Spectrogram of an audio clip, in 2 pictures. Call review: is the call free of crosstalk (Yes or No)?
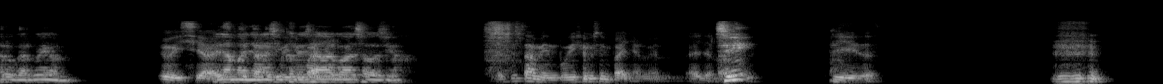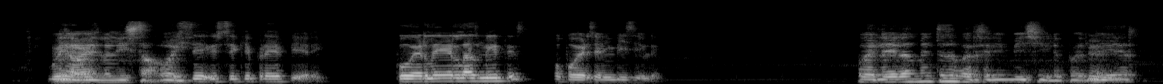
No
